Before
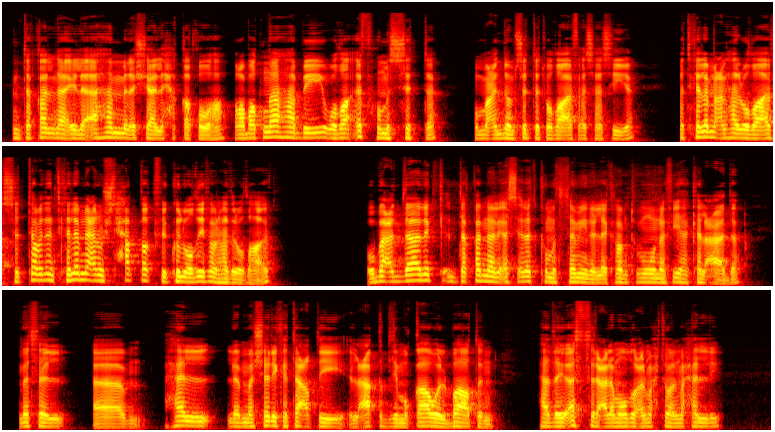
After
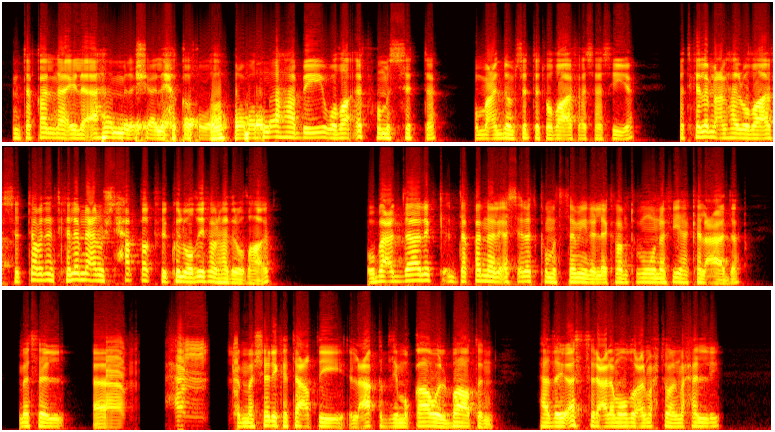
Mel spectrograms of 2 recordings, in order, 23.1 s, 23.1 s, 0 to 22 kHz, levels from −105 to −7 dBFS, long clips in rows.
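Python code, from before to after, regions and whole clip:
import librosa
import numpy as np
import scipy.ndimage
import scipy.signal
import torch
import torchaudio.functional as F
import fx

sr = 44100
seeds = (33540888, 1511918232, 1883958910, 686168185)

y = fx.chain(x, sr, fx.low_shelf_res(hz=710.0, db=8.5, q=3.0),
    fx.over_compress(threshold_db=-29.0, ratio=-1.0), at=(1.0, 2.74))
y = fx.chain(y, sr, fx.highpass(hz=720.0, slope=24),
    fx.quant_dither(seeds[0], bits=10, dither='none'),
    fx.doppler_dist(depth_ms=0.24), at=(16.46, 17.78))
y = scipy.signal.sosfilt(scipy.signal.butter(8, 5400.0, 'lowpass', fs=sr, output='sos'), y)
y = fx.low_shelf(y, sr, hz=69.0, db=11.5)
y = fx.leveller(y, sr, passes=1)
y = y * 10.0 ** (4.0 / 20.0)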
